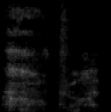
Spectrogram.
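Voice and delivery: breathy whispered exasperation under the breath; whispered oh god. Real, not acted. Interviewer reacts to a dodged age question, whispering. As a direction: mutter it to yourself, barely voiced.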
